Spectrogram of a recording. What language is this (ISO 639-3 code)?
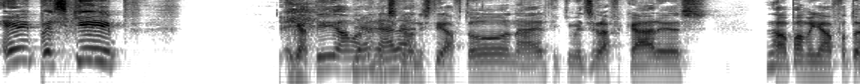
ell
